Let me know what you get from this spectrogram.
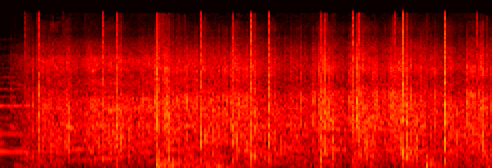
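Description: Aerial fireworks bursting: a dense run of sharp bangs and crackles, the loudest bang about a second and a half in.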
